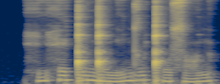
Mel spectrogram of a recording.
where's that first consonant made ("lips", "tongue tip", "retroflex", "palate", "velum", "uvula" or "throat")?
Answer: throat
